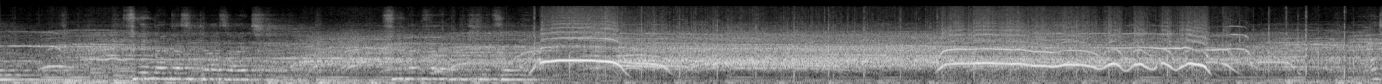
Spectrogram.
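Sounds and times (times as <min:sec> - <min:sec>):
shrill whistles: 0:00.0 - 0:00.9
concert crowd cheering and applauding: 0:00.0 - 0:02.0, 0:02.8 - 0:13.8.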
